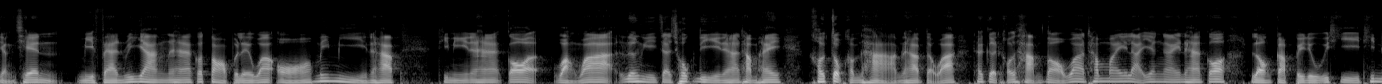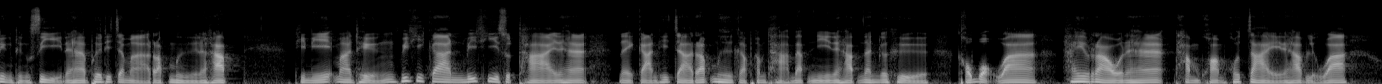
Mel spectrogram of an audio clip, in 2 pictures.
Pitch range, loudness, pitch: 90-110 Hz, -26 LUFS, 95 Hz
